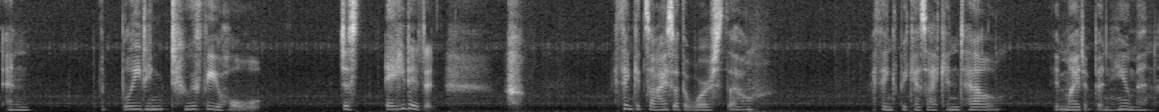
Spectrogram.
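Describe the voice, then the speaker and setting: A woman playing a frightened survivor in an audio drama, haltingly recording a log of horrors, at times near a whisper. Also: medium pitch, pushed and bright, a little hiss or hum, poor audio.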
